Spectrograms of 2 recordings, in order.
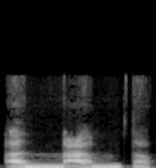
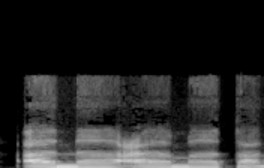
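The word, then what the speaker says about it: أنعمت: Misalnya tadi an'amta kalau dipantul jadi anaamata. Nah, itu jadi ada harakat fathahnya ya.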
